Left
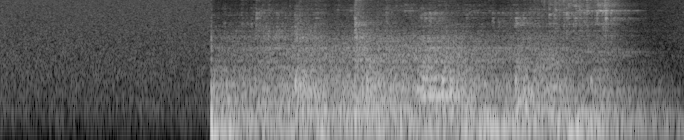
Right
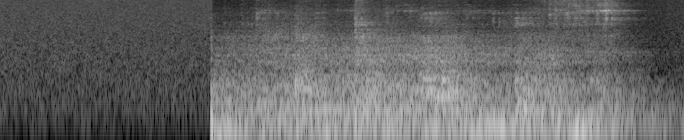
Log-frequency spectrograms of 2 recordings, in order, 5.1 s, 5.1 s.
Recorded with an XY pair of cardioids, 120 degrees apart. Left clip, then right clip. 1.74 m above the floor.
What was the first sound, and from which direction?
Keys jangling, 30° left.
